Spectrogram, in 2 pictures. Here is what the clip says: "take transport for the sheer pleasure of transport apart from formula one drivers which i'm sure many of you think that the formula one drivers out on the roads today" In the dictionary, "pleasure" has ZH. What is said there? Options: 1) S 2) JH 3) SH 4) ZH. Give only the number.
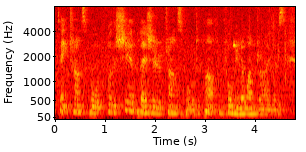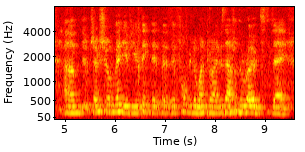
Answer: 4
